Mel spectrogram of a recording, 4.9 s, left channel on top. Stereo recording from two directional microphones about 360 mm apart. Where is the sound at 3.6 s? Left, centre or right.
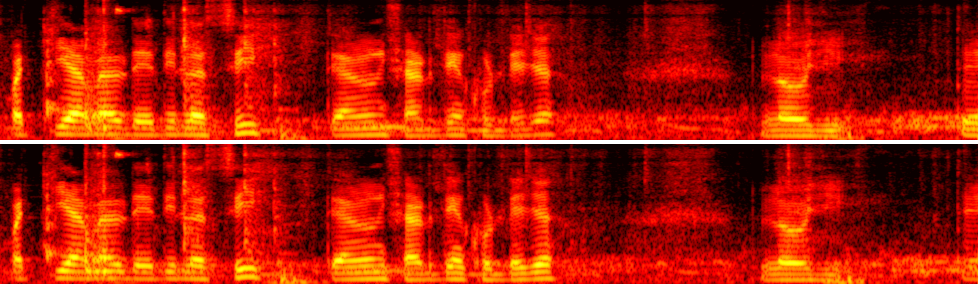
Centre.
